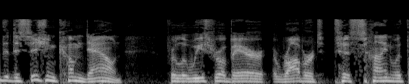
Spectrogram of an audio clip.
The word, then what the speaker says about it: Luis Robert: So, but I've always heard as Luis Robert. – Well, then we will go with Luis Robert until, I guess, Luis tells us differently.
